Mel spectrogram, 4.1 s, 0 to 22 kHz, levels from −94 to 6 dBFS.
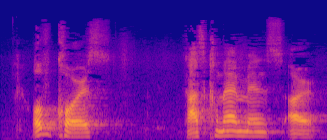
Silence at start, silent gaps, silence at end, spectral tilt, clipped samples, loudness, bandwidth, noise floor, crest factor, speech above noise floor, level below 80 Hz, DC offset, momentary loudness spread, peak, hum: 0.4 s; none; 0.15 s; -5 dB/octave; under 0.1%; -23 LUFS; 12.5 kHz; -59 dBFS; 20 dB; 36 dB; -68 dBFS; under 0.1%; 9 LU; -4 dBFS; none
